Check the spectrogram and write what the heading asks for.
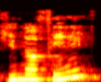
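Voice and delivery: put-on subtle Japanese accent. Waitress asks politely, subtle Japanese accent. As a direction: lightly lift it like the polite waitress. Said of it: "it was subtle".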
